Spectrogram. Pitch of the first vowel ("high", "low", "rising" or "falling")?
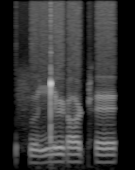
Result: low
